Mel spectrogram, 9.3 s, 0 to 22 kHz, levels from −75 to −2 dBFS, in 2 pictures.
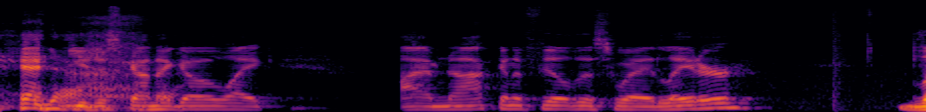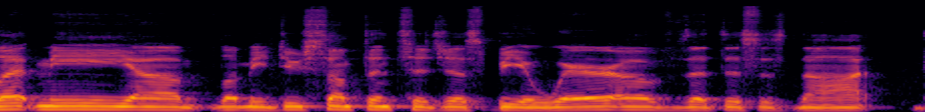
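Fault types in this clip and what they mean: Automatic gain rising: after the input dropped by about 11 dB, the gain control slowly added about 8 dB between 1.99 and 3.84 s, so the speech and the room noise swell together. A talker moving closer would raise only the voice, not the background.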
